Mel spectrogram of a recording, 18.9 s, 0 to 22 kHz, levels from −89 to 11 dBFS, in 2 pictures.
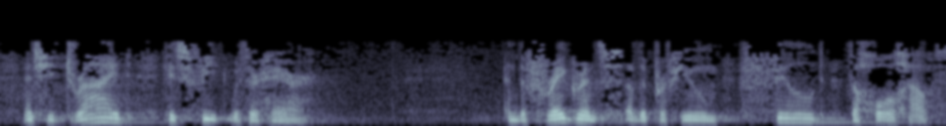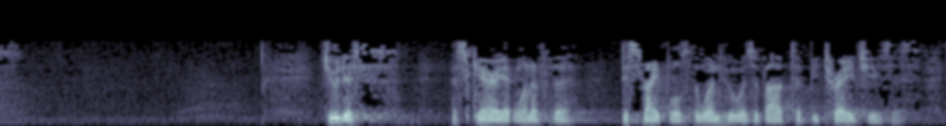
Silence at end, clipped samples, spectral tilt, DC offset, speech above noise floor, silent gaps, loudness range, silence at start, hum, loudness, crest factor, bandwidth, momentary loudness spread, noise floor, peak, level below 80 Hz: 0.1 s; under 0.1%; -10 dB/octave; under 0.1%; 34 dB; none; 9 LU; 0.05 s; none; -21 LUFS; 22 dB; 5.8 kHz; 20 LU; -55 dBFS; -2 dBFS; -66 dBFS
